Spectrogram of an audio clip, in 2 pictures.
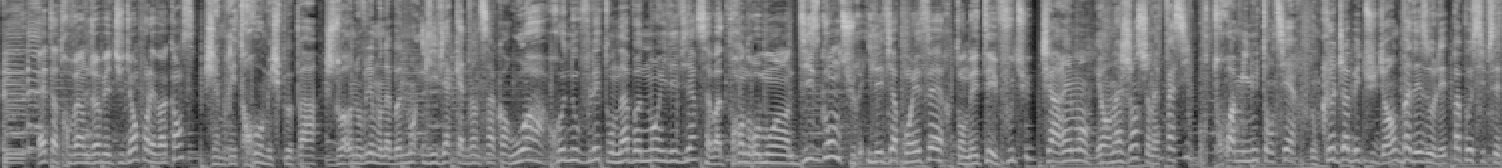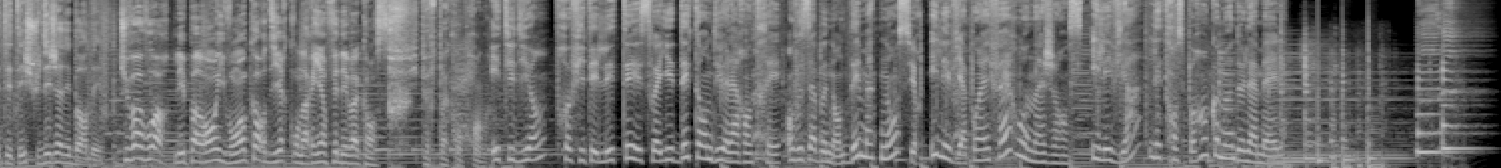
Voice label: spot campagne; ILEVIA; Campagne 4-25ans

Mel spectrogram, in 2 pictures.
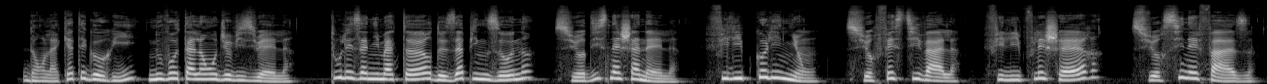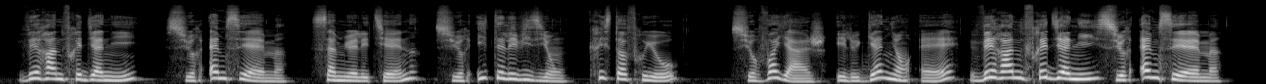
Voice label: présentation posée souriante; Les Ithemes 2000

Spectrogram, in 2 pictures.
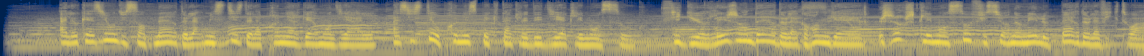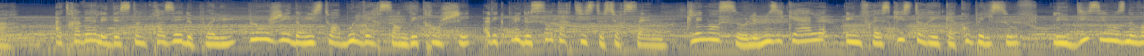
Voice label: pub radio; RADIO CLASSIQUE; Clemenceau

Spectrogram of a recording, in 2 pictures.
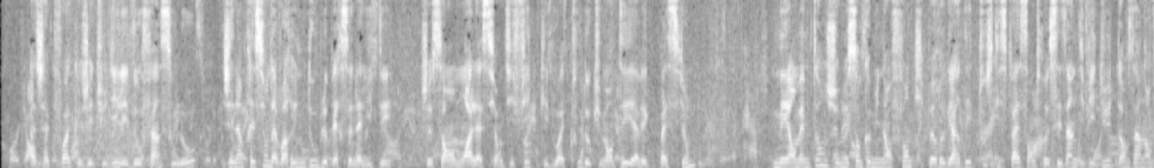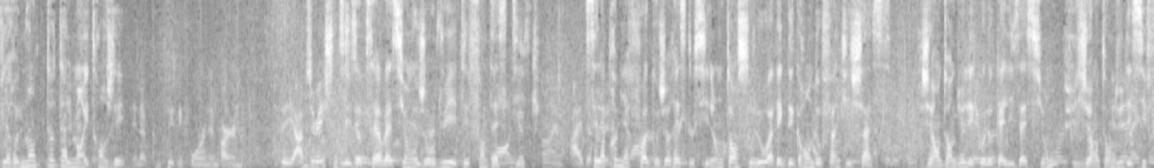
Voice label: doc voice over convaincante dynamique; LA VOIX DE L OCEAN

